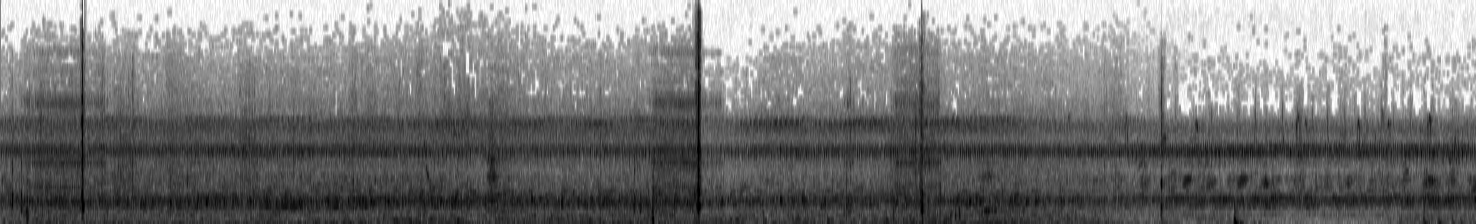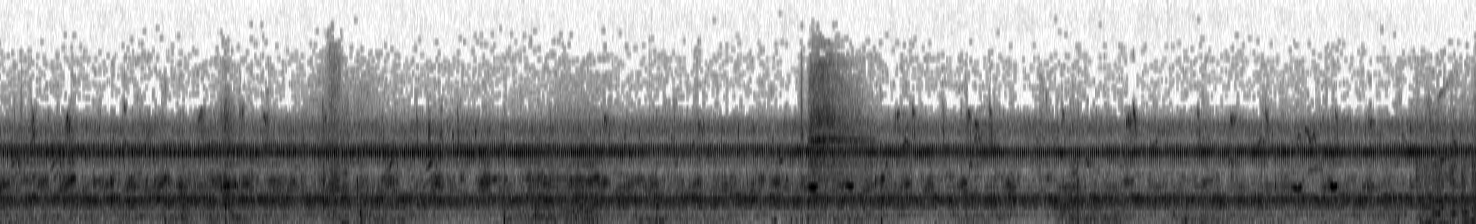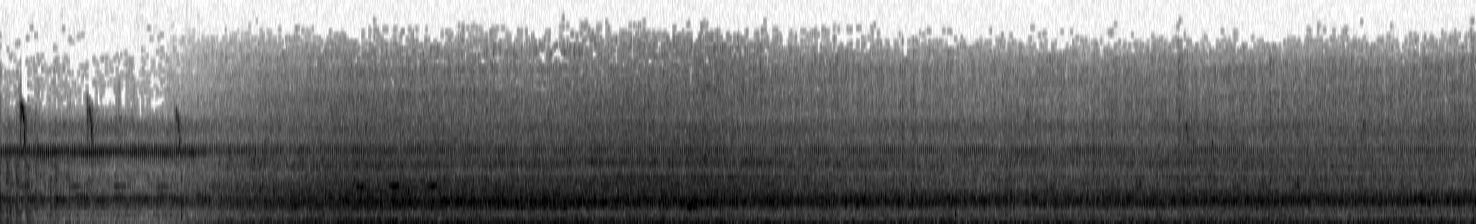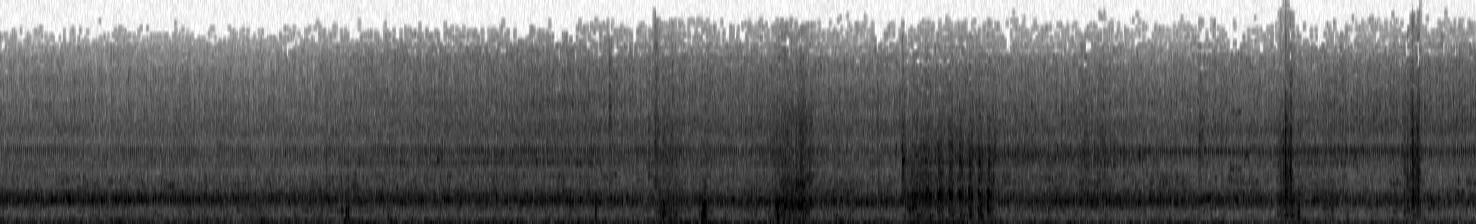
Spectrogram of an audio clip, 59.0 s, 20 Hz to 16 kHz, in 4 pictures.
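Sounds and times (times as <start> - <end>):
frogs croaking: 0.0 - 59.0.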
